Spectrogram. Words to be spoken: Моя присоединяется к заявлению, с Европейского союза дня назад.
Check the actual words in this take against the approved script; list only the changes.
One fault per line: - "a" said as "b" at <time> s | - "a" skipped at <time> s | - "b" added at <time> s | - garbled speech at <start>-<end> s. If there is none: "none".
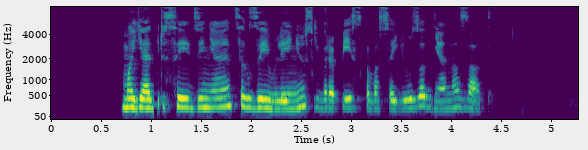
none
